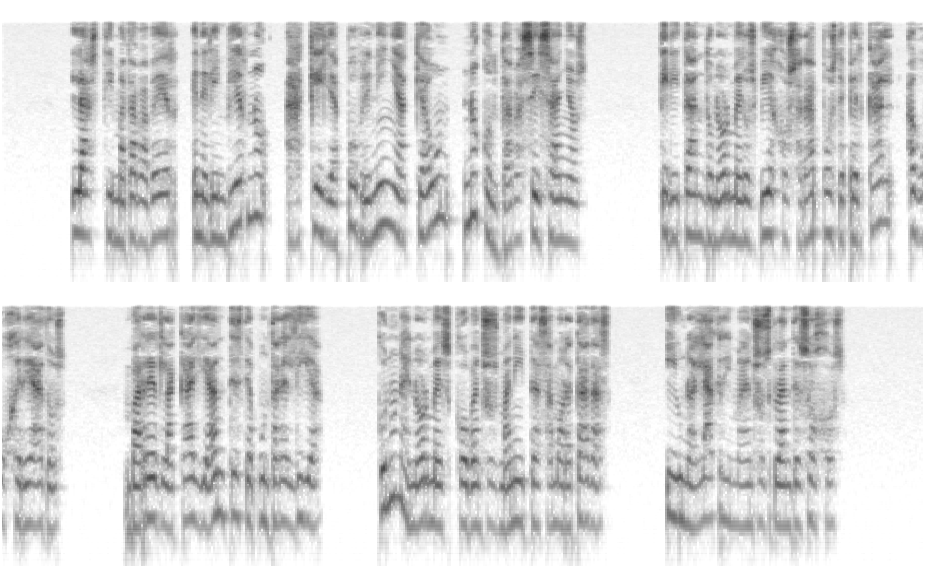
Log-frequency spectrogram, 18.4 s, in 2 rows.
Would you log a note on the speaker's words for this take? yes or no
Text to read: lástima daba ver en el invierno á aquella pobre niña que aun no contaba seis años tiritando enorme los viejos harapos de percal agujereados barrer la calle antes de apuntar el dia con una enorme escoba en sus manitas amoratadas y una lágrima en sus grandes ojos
no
